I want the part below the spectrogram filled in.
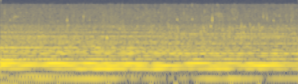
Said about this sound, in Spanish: Muy cerca de ti hay un río no muy grande, de aguas cristalinas y muy tranquilas el sonido de sus aguas te produce una agradable sensación de bienestar. Escúchalo.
